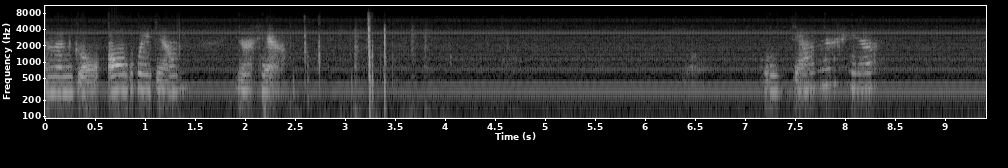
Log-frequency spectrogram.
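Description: A young girl talks close to a microphone.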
